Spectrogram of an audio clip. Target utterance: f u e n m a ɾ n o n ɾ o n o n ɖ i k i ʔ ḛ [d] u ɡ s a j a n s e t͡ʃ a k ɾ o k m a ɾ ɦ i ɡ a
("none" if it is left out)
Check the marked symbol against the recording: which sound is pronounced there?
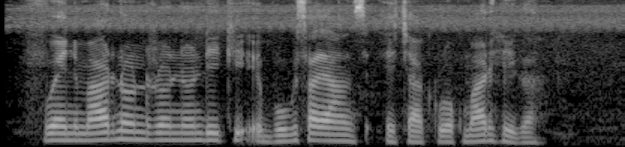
b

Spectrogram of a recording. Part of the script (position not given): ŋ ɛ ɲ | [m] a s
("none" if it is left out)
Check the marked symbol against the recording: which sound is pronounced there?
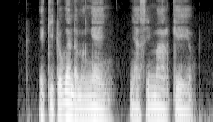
ɲ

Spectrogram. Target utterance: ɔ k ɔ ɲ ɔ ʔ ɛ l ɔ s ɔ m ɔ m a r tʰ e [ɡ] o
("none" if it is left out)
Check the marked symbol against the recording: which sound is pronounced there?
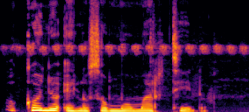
d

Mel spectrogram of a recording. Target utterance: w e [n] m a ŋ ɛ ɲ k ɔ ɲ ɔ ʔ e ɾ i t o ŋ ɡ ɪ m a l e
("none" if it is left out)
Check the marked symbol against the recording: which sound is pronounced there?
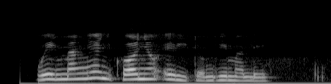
ɲ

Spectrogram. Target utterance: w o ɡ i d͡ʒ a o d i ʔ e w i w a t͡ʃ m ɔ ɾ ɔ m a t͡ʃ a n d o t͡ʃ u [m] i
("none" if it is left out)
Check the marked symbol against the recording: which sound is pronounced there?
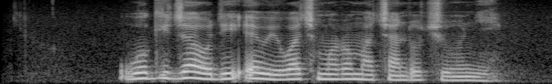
ɲ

